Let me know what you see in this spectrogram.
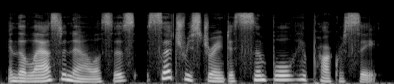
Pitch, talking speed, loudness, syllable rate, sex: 175 Hz, 135 wpm, -18 LUFS, 4.7 syllables/s, female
